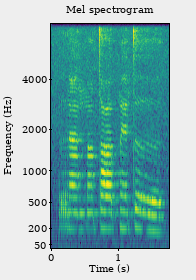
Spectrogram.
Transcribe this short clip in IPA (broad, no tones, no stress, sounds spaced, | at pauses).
r ã ŋ͡m ɛ̃ tˤ ɯ ɐ̯ p ɛ̃ t əː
